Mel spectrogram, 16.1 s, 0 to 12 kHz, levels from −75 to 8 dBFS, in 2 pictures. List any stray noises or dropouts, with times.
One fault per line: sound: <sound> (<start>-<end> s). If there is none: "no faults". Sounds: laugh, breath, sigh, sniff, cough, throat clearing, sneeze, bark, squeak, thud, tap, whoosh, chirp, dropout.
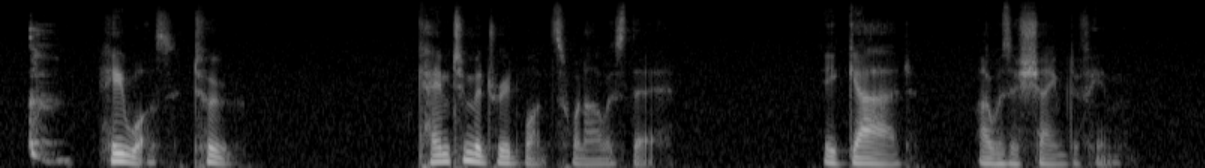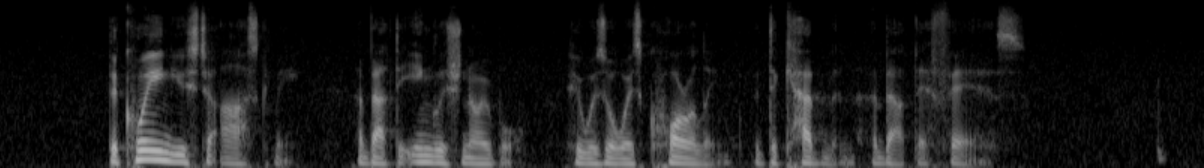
sound: cough (0.2-0.5 s)
sound: sigh (15.7-15.8 s)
